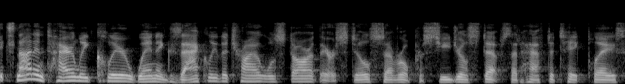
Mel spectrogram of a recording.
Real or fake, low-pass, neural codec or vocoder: real; 7.2 kHz; none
